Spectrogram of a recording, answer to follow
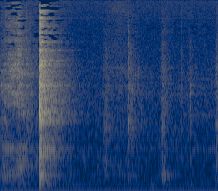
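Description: Tableware clinking: a small glass sauce bowl and cutlery knocking against a plate, with one sharp clink about half a second in and a few faint ticks after it.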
